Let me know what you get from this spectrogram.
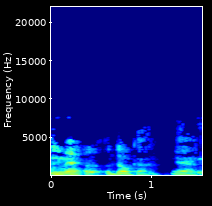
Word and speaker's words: Ime Udoka: Steve Kerr, 6 NBA Finals as a coach versus, how do you say his first name? – Ime. – Udoka. – Ime Udoka, yeah.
